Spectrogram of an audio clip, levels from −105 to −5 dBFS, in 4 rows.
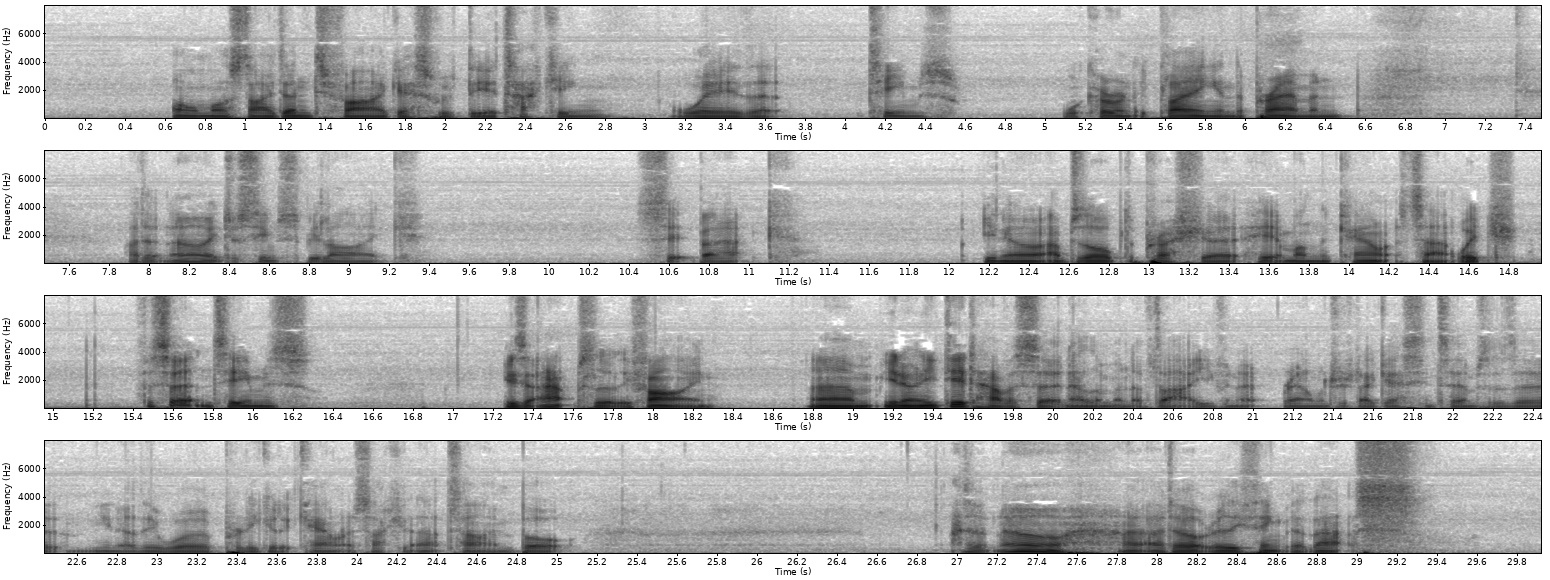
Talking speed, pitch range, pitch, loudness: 180 wpm, 80-100 Hz, 90 Hz, -23 LUFS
